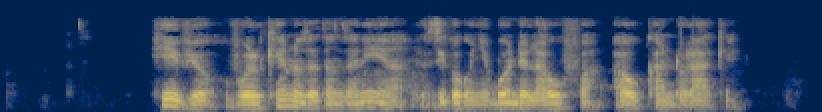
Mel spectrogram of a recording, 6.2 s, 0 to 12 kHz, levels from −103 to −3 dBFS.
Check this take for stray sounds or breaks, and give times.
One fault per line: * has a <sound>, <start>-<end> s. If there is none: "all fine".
all fine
